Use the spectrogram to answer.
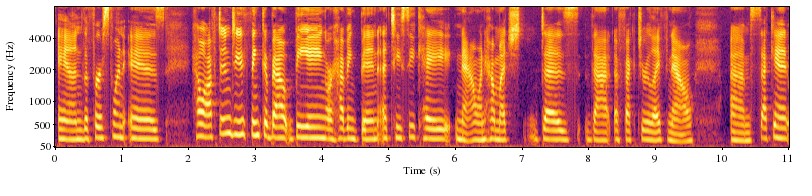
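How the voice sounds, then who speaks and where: A woman's voice: mid-range voice, smooth. A woman hosting a podcast interview, attentive and putting questions to her guest. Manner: attentive, with many listening cues. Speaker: podcast host.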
